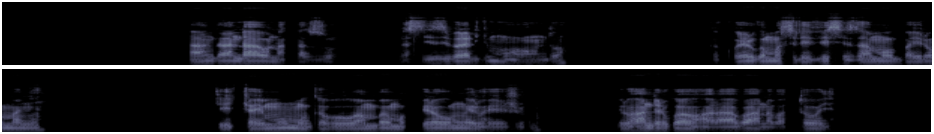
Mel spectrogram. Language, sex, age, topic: Kinyarwanda, male, 25-35, finance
